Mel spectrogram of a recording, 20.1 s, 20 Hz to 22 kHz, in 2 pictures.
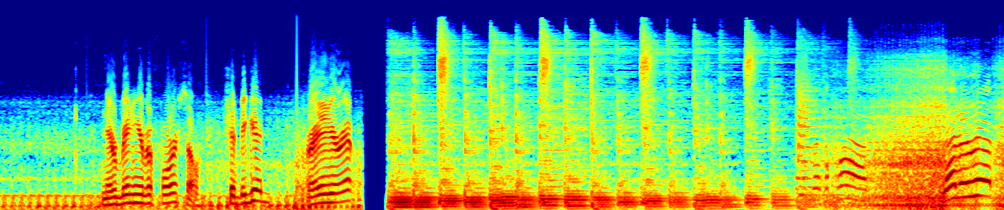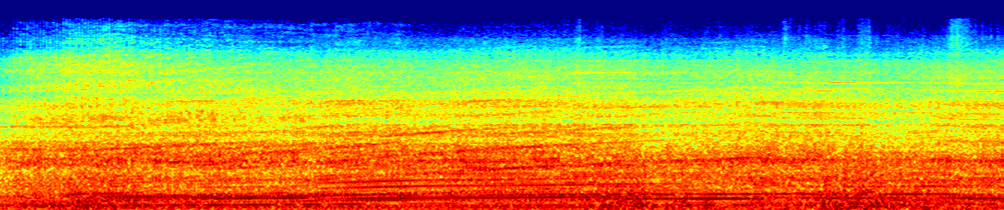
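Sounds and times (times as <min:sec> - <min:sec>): quad bike engine under throttle: 0:00.0 - 0:03.1, 0:08.3 - 0:20.0.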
